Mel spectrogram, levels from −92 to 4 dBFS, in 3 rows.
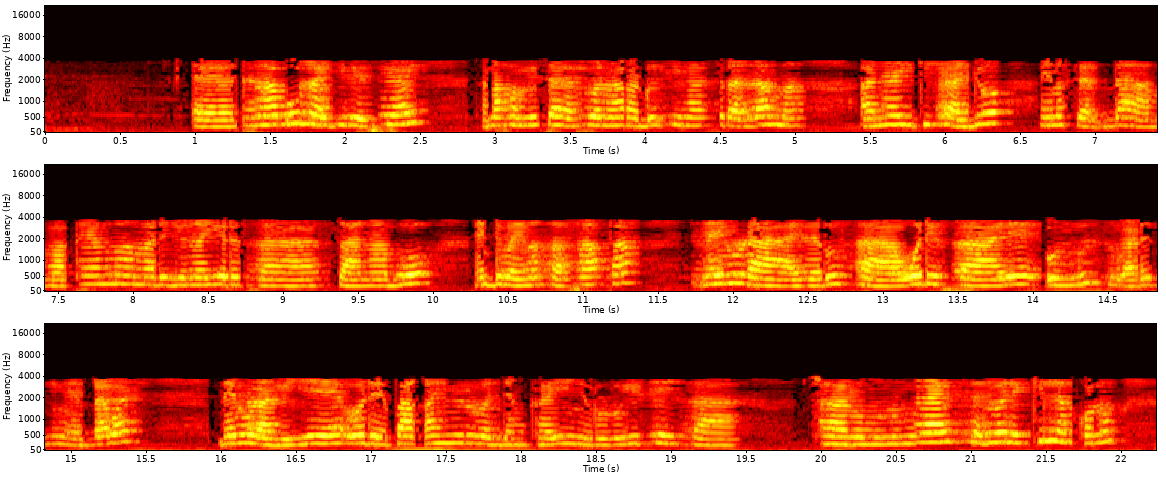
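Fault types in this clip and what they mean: AAC compression: The speech sounds dull and boxed-in across the whole clip, with nothing above 3.8 kHz and a heavily smeared, processed texture. The likely cause is AAC-LC coding at a very low rate, fitting a bitrate around 10 kbps, where the encoder spends its few bits on the lower bands, drops everything above the cut-off, and quantises the remaining frequency lines so coarsely that detail blurs.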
